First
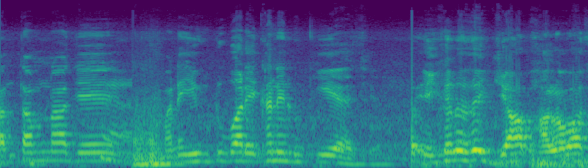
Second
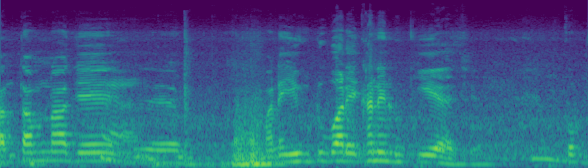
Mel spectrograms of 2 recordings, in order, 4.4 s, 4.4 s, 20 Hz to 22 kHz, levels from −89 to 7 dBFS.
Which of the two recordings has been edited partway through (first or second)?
first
